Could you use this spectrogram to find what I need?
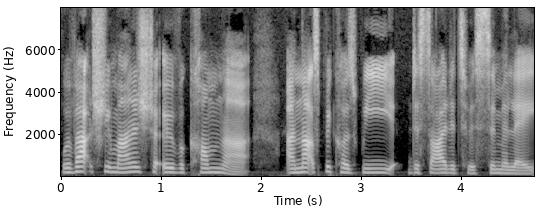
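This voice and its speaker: In a slight Manchester accent, a woman speaks with ordinary pitch variation, the recording very clean with a silent background and a dry, close sound with no echo. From Manchester, northern England. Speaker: podcaster. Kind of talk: casual chat.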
